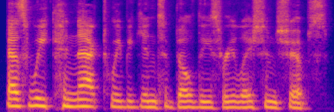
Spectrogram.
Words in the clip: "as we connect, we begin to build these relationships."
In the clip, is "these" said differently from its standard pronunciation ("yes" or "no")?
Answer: no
